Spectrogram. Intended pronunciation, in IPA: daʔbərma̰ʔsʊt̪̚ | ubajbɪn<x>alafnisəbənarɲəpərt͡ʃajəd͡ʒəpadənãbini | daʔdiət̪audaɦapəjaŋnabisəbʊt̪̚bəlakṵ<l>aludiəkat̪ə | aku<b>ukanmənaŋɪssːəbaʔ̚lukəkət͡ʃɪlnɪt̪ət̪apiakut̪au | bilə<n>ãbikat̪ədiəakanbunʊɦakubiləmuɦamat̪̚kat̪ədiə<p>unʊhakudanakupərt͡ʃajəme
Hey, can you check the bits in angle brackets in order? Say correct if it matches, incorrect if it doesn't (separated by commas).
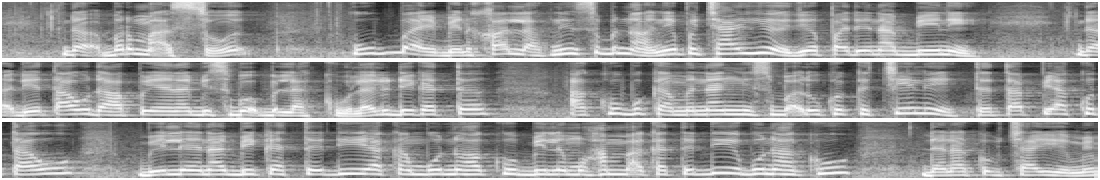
correct, correct, correct, correct, incorrect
